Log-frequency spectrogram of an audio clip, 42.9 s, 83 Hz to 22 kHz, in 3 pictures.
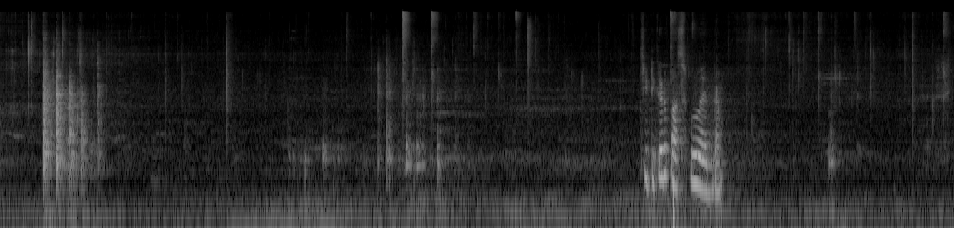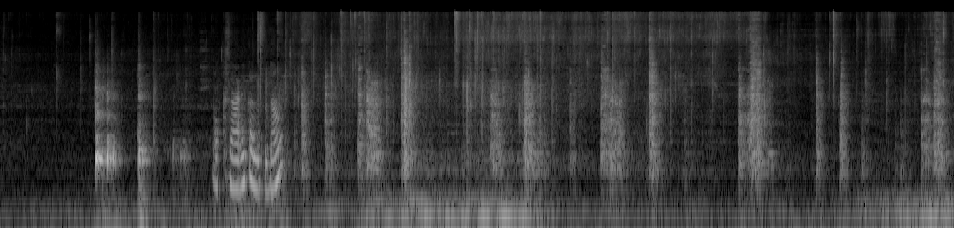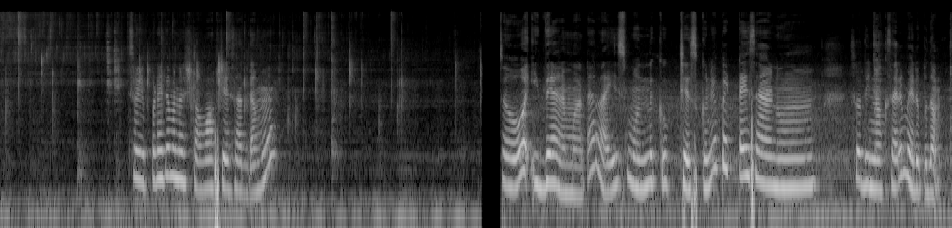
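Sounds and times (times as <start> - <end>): crackle of frying in oil: 0.0 - 35.9
steady low hum: 37.0 - 42.9.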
